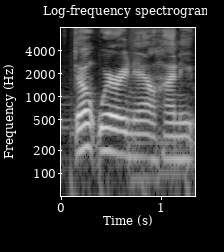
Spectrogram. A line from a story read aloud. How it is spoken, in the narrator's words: Orlin said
